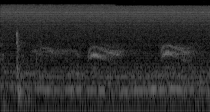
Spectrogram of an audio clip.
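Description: A bird calling three times, short arched calls spaced about half a second apart, over a faint steady hum.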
